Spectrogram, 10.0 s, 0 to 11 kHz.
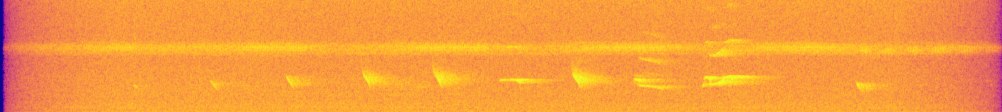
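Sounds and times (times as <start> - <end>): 
Western Osprey Pandion haliaetus: 2.8 - 7.8.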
